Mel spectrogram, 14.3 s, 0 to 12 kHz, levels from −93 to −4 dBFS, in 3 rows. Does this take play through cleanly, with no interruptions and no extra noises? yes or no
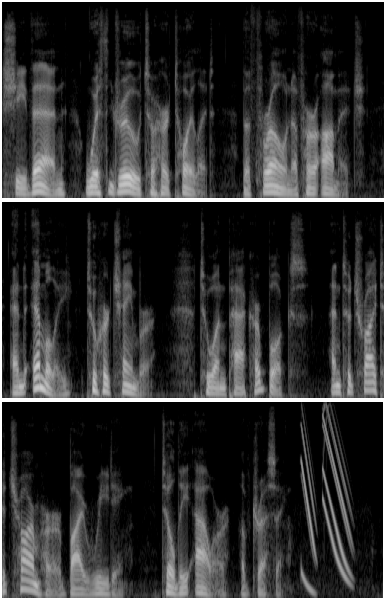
no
